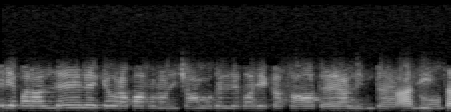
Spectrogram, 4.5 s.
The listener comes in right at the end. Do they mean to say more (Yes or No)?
Yes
